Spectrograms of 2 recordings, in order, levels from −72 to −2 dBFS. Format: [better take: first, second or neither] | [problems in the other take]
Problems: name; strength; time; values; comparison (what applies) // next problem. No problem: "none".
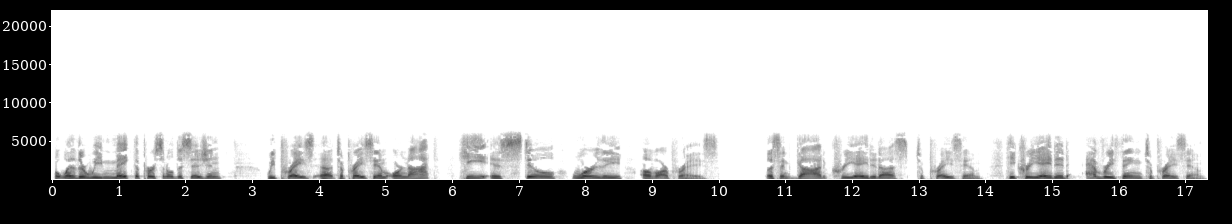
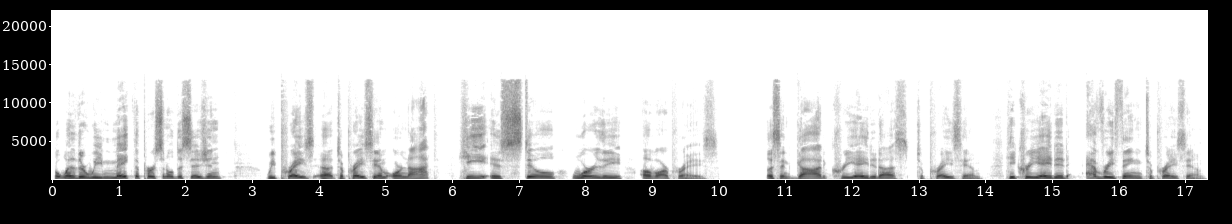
second | garbled, watery; badly; nothing above 5.5 kHz; slightly in the second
